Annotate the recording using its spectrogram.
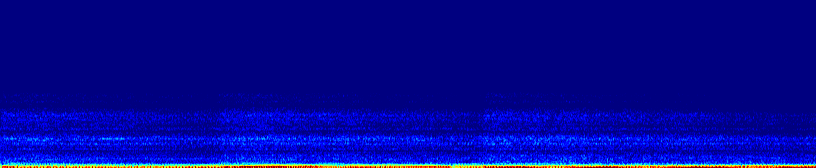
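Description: Instrumental goth rock passage: distorted, effects-laden electric guitar chords held over bass, the chord changing twice.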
